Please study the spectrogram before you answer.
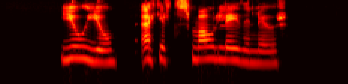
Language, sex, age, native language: Icelandic, female, 18-19, Icelandic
